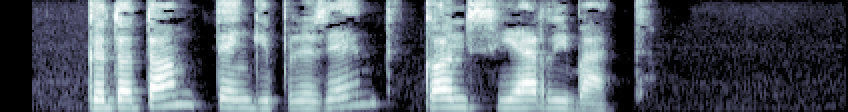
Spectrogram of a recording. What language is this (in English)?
Catalan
